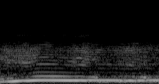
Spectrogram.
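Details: Whale song played back during a talk on marine animals: a single sustained low tonal moan, steady in pitch with faint upper harmonics, held for well over a second without a break.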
